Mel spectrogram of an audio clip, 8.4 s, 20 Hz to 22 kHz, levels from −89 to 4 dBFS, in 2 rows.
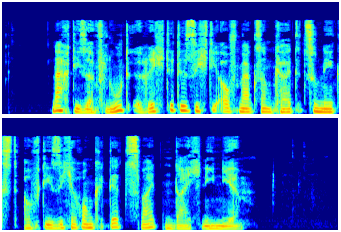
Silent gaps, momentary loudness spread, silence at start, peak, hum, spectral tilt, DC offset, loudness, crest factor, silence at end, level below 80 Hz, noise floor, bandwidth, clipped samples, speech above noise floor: none; 8 LU; 0.6 s; 0 dBFS; none; -4 dB/octave; under 0.1%; -24 LUFS; 24 dB; 1.15 s; -48 dBFS; -71 dBFS; 12 kHz; under 0.1%; 46 dB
